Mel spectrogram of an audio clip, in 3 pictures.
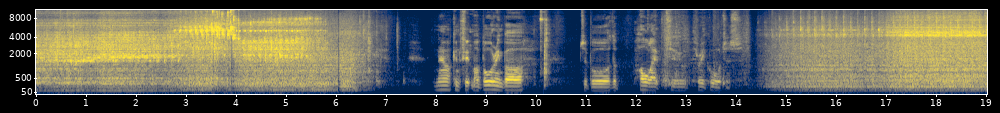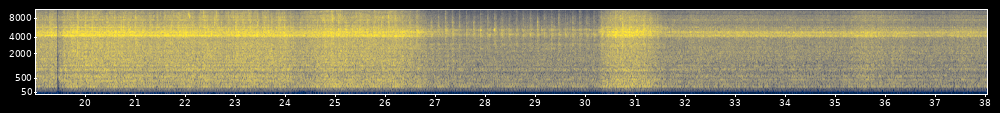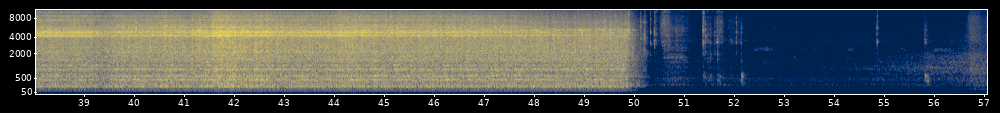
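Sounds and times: metal cutting noise: 0:00.0 - 0:06.7, 0:14.6 - 0:50.1
lathe motor hum: 0:00.0 - 0:06.9, 0:14.4 - 0:50.2.

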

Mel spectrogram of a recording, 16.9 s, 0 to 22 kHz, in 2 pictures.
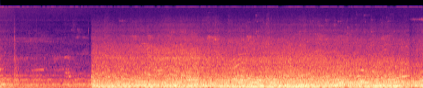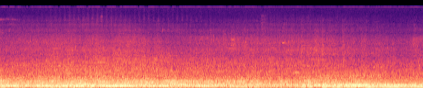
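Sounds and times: vehicle engine rumbling: 0:01.8 - 0:16.9.

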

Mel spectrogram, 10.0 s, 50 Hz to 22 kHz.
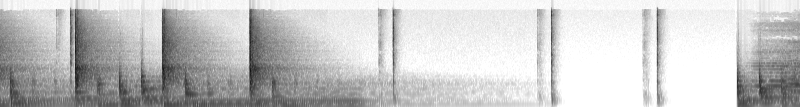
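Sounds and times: background music: 0:00.0 - 0:05.8, 0:09.2 - 0:10.0.

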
